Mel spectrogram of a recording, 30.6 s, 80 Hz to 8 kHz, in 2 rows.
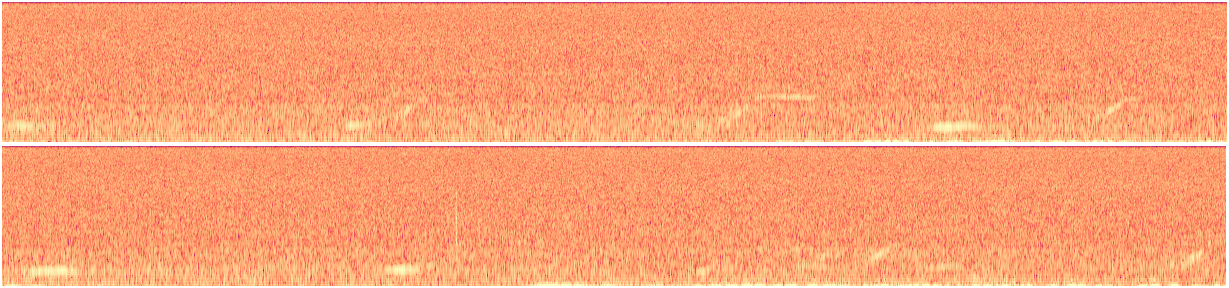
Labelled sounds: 9.4	10.0	humpback whale, 0.93 to 1.1 kHz
13.9	14.2	humpback whale, 0.80 to 0.96 kHz

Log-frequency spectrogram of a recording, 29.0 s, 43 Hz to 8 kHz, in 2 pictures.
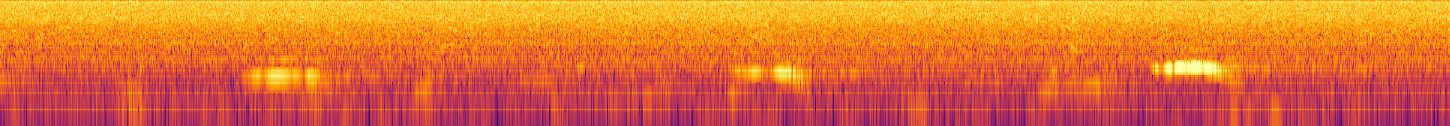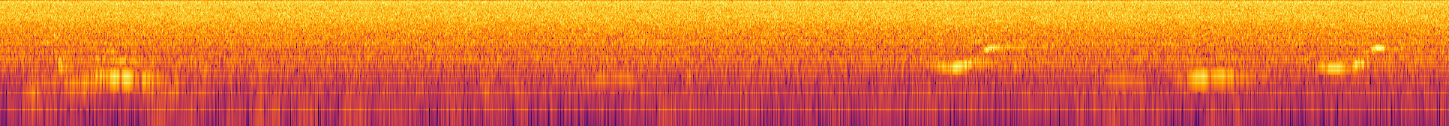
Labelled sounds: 24.3	24.7	humpback whale, 0.96 to 1.2 kHz
28.1	28.4	humpback whale, 0.90 to 1.2 kHz

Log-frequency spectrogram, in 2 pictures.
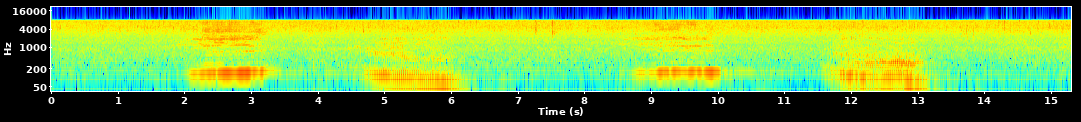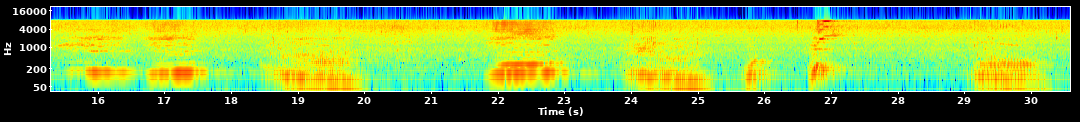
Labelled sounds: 1.8	3.0	humpback whale, 1.1 to 3.5 kHz
8.7	9.8	humpback whale, 0.91 to 2.1 kHz
12.2	12.6	humpback whale, 1.9 to 2.2 kHz
15.3	16.0	humpback whale, 0.97 to 2.2 kHz
16.7	17.2	humpback whale, 1.8 to 2.2 kHz
19.1	19.4	humpback whale, 1.9 to 2.1 kHz
21.8	22.3	humpback whale, 1.8 to 6.6 kHz
26.7	27.2	humpback whale, 0.81 to 7.8 kHz
29.5	29.8	humpback whale, 1.1 to 1.4 kHz

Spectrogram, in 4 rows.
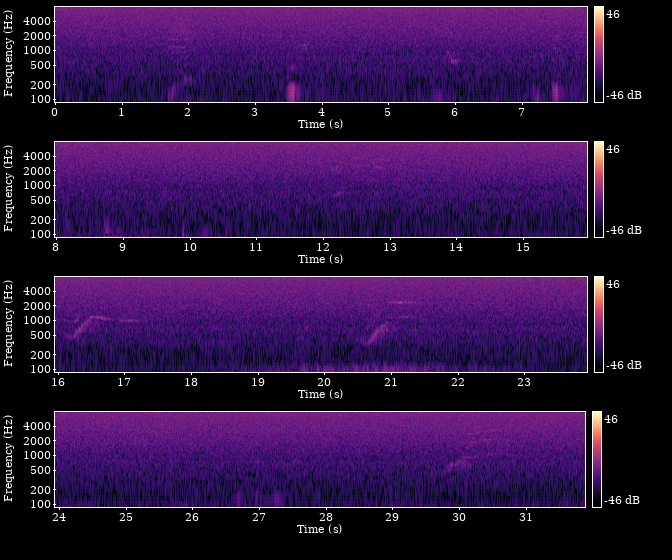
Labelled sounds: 1.6	2.0	humpback whale, 1.1 to 1.2 kHz
16.3	17.2	humpback whale, 0.80 to 1.2 kHz
21.0	21.4	humpback whale, 1.1 to 2.4 kHz
30.1	30.3	humpback whale, 0.86 to 0.99 kHz

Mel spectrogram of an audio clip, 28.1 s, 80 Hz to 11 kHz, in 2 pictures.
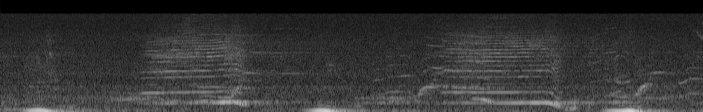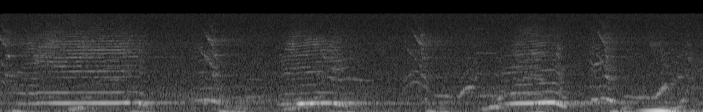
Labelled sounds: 2.8	5.9	humpback whale, 1.0 to 5.6 kHz
6.5	6.7	humpback whale, 1.5 to 1.8 kHz
7.9	10.8	humpback whale, 0.80 to 6.8 kHz
12.0	16.5	humpback whale, 0.80 to 5.4 kHz
17.9	18.6	humpback whale, 2.0 to 4.4 kHz
19.7	21.6	humpback whale, 0.86 to 4.3 kHz
22.1	22.6	humpback whale, 0.80 to 4.4 kHz
23.6	25.4	humpback whale, 0.80 to 3.4 kHz
25.8	26.4	humpback whale, 0.96 to 2.4 kHz
27.3	27.7	humpback whale, 0.80 to 1.2 kHz

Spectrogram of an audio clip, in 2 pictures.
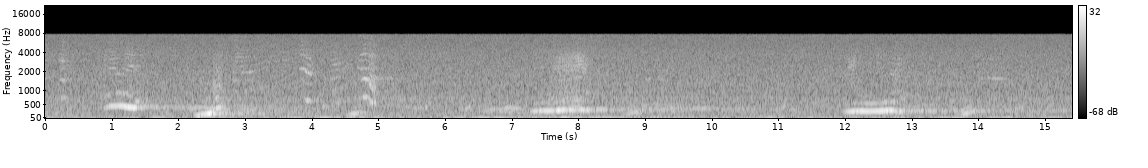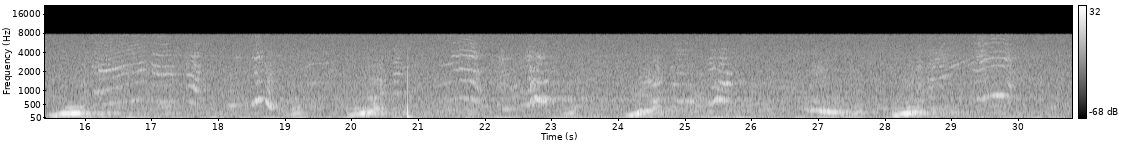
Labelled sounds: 1.1	1.3	humpback whale, 0.80 to 0.99 kHz
2.9	3.2	humpback whale, 1.9 to 2.1 kHz
3.8	4.1	humpback whale, 1.7 to 2.3 kHz
4.7	5.0	humpback whale, 0.90 to 3.9 kHz
14.0	14.4	humpback whale, 1.5 to 1.7 kHz
16.1	17.8	humpback whale, 0.86 to 5.8 kHz
19.3	20.6	humpback whale, 1.4 to 2.8 kHz
21.3	22.0	humpback whale, 0.96 to 4.5 kHz
22.5	23.0	humpback whale, 0.90 to 1.5 kHz
25.3	25.8	humpback whale, 1.2 to 2.4 kHz
28.6	30.0	humpback whale, 0.80 to 6.7 kHz

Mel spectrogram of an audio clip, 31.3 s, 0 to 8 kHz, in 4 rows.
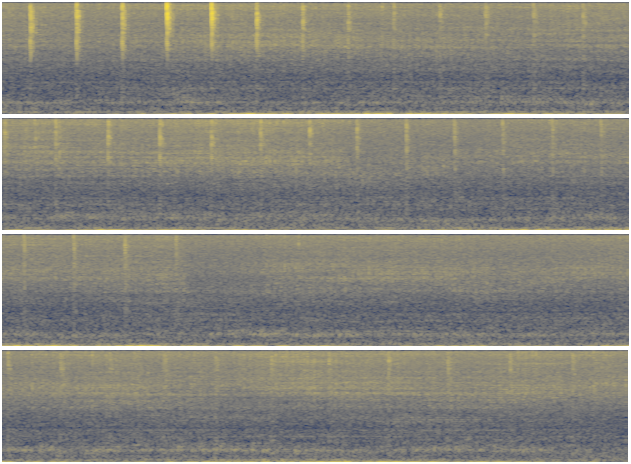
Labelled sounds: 20.4	20.7	vessel noise, 2.8 to 2.9 kHz

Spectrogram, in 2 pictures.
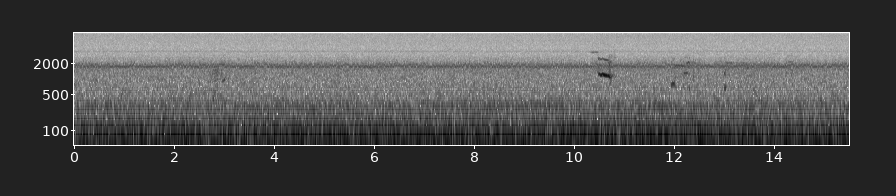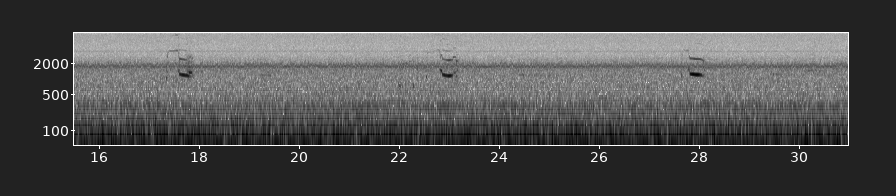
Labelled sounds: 9.9	11.3	killer whale, offshore, 0.47 to 4.7 kHz
16.9	18.3	killer whale, offshore, 0.63 to 5.5 kHz
22.0	23.7	killer whale, offshore, 0.71 to 8.0 kHz
27.1	29.2	killer whale, offshore, 0 to 6.5 kHz

